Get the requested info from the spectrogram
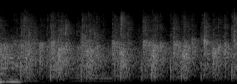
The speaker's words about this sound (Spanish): Aplauda al Señor. Shout out to God.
